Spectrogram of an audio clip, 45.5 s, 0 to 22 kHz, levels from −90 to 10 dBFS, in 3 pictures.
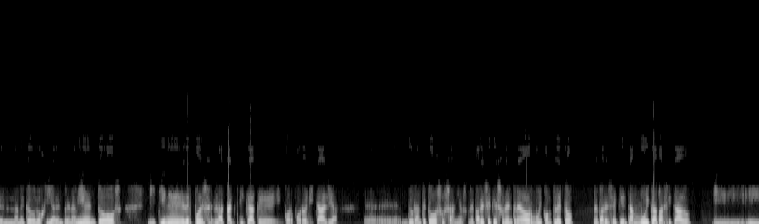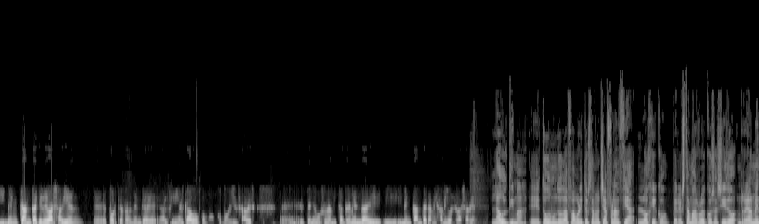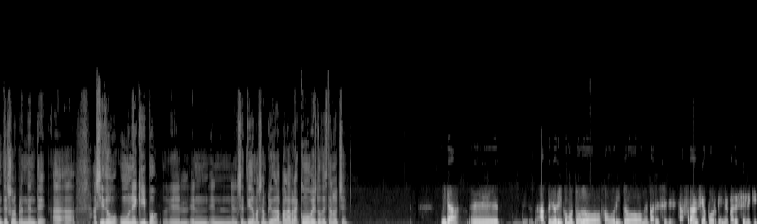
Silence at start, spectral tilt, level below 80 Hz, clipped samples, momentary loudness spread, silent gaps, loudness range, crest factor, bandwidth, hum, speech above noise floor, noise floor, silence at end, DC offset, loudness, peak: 0 s; -7 dB/octave; -66 dBFS; under 0.1%; 15 LU; none; 7 LU; 20 dB; 13 kHz; none; 49 dB; -70 dBFS; 0 s; under 0.1%; -21 LUFS; 0 dBFS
